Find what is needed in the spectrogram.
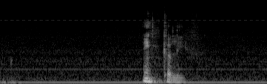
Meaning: private life
- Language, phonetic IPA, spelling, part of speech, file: Icelandic, [ˈeiŋ̊kaˌliːv], einkalíf, noun, Is-einkalíf.oga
